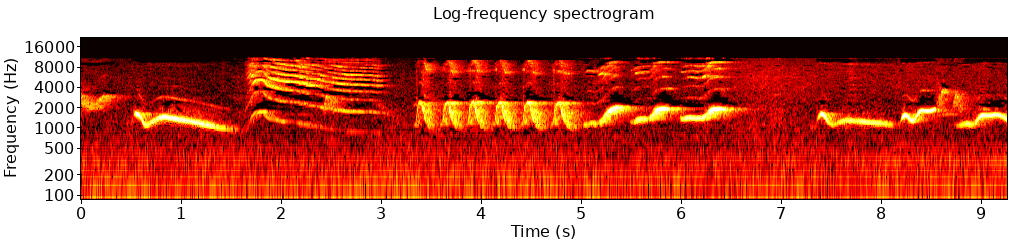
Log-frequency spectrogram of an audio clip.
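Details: Laughingthrush singing while dancing: a loud, clear downslurred whistle, then a rapid series of rising notes, a run of about six pulsed buzzy phrases, and further slurred whistles ending in rising notes.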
